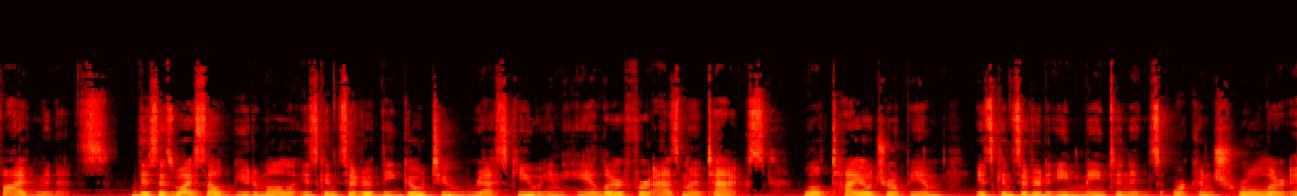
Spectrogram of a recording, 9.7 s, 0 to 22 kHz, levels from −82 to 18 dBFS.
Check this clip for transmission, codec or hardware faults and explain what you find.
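No transmission, codec or hardware faults are audible anywhere in the recording.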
